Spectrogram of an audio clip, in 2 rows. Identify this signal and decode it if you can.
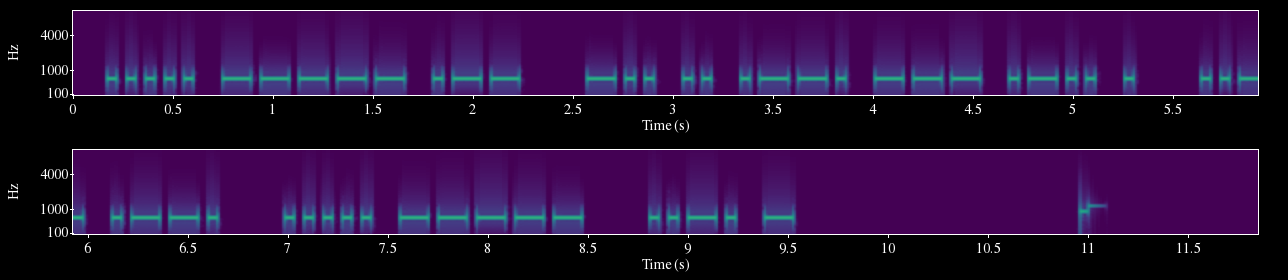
Morse code, heard as a keyed tone, about 25 wpm, 700 Hz. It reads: 50W DIPOLE UP 50 FT
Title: Practice QSO - Exchange 2 - Info - 25wpm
